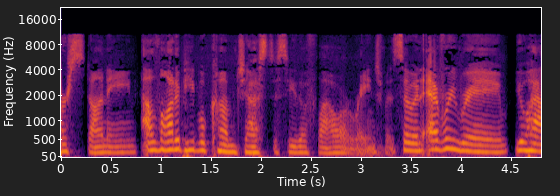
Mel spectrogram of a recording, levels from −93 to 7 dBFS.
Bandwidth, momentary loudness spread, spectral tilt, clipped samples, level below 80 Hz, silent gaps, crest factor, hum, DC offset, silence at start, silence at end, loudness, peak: 11 kHz; 9 LU; -4.5 dB/octave; under 0.1%; -44 dBFS; none; 18 dB; none; 0.2%; 0 s; 0 s; -24 LUFS; -6 dBFS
